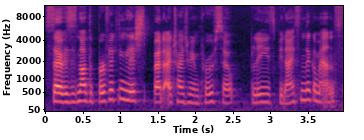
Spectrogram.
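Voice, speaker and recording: A woman's high-pitched voice in a French accent. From France, Lyon. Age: 20s. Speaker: luxury handbag vlogger. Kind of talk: casual unboxing vlog. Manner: halting, repetitive; excited.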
